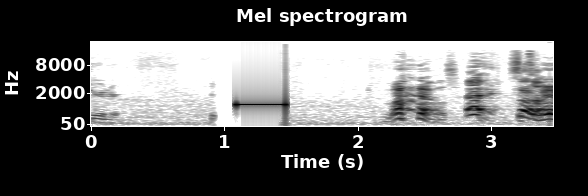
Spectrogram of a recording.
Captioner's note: beep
